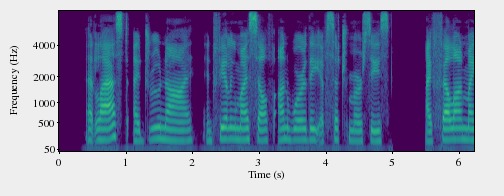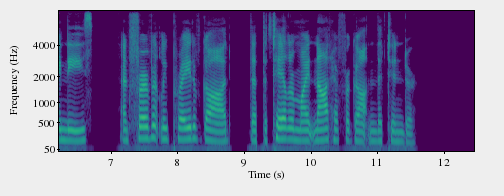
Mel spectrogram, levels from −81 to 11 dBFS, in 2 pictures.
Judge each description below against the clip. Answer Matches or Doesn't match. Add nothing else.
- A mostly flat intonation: Matches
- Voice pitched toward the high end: Doesn't match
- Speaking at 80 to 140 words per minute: Doesn't match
